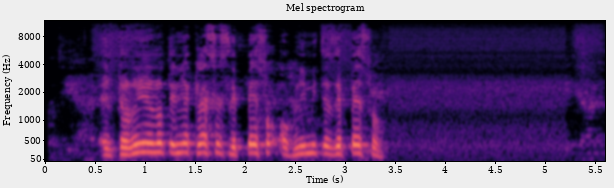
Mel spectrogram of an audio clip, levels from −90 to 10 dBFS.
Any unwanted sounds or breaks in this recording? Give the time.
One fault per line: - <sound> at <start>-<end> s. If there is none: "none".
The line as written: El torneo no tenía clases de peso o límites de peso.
none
